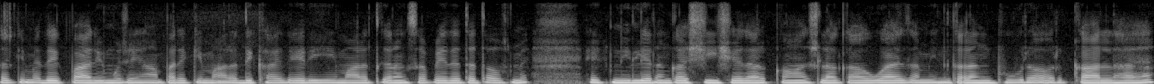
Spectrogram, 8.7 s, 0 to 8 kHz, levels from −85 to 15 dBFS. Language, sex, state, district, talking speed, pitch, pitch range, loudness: Hindi, female, Uttarakhand, Tehri Garhwal, 270 wpm, 180 Hz, 180-190 Hz, -13 LUFS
